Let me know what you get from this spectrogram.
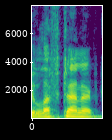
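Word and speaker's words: lieutenant: former United States Navy leftenant Commander I got to give you the Canadian pronunciation founder of the American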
